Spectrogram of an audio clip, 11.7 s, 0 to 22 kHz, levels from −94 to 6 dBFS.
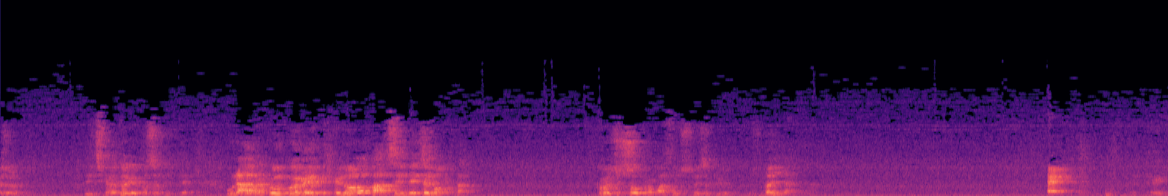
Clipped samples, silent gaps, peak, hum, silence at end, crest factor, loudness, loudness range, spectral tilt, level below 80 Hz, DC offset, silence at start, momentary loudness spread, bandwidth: under 0.1%; none; -4 dBFS; none; 0 s; 22 dB; -24 LUFS; 12 LU; -3.5 dB/octave; -50 dBFS; under 0.1%; 0 s; 22 LU; 12 kHz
